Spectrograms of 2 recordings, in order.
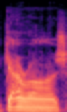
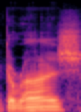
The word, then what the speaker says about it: garage: We've got like a duvet and a duvet, a garage and a garage, Huh. um, Yes, ma- garage for sure. And mass duvet. massage and massage. Massage in American English, we say massage. So those ones are clearly different.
